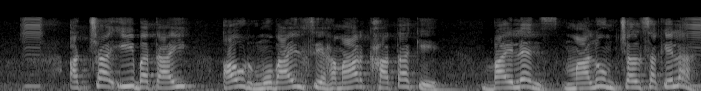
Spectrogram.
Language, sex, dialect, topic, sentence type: Bhojpuri, male, Southern / Standard, banking, question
